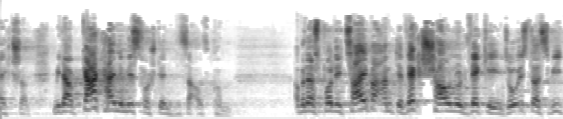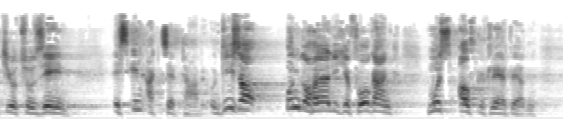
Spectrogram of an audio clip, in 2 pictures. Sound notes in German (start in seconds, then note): none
